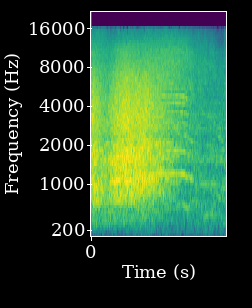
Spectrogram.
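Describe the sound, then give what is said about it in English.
A crowd of about 2,000 people on a Wednesday night screams "up the flats" together on a count of three, many voices merging into a bright roar that swells and then slowly fades over under two seconds. “Even if you're not from the flats, I want everyone to scream up the flats on three, right?”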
